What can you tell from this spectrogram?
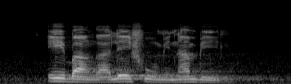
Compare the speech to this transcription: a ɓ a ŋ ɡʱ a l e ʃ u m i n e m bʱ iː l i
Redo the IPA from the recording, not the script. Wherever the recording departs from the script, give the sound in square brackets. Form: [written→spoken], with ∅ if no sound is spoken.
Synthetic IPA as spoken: [a→i] ɓ a ŋ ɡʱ a l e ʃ u m i n [e→a] m bʱ iː l i

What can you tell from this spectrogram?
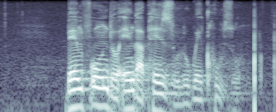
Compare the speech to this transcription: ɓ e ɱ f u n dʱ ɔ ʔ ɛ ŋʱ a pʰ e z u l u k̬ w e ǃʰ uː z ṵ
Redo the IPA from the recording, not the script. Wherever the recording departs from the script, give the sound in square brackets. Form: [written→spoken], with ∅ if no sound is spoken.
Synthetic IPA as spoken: ɓ e ɱ f u n dʱ ɔ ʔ ɛ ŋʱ a pʰ e z u l u k̬ w e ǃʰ uː z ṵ

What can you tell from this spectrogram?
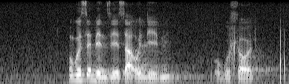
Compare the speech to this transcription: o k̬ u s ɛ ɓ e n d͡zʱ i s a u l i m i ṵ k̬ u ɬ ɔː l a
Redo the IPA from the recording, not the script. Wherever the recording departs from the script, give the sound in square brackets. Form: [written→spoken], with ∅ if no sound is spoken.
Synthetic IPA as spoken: [o→u] k̬ u s ɛ ɓ e n d͡zʱ i s a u l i m i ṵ k̬ u ɬ ɔː l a

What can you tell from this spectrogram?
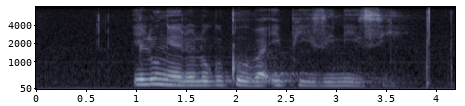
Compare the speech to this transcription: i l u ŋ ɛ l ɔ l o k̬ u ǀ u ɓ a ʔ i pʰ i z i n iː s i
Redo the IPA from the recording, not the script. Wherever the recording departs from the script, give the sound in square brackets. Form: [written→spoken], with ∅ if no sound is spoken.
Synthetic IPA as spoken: i l u ŋ ɛ l ɔ l o k̬ u [ǀ→ǃ] u ɓ a ʔ i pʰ i z i n iː s i

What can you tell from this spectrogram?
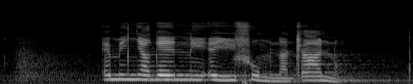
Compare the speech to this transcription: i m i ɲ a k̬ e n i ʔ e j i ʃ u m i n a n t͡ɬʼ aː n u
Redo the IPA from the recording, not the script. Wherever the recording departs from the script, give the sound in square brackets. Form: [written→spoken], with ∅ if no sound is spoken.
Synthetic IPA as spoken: [i→e] m i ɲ a k̬ e n i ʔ e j i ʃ u m i n a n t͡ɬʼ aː n u

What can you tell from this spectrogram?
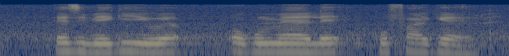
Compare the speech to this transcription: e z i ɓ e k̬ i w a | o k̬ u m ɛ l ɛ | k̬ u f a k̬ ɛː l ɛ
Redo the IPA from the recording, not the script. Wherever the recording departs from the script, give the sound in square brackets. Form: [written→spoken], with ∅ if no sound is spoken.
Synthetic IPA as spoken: e z i ɓ e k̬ i w [a→ɛ] | o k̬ u m ɛ l ɛ | k̬ u f a k̬ ɛː l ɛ

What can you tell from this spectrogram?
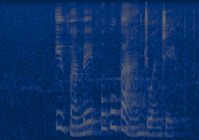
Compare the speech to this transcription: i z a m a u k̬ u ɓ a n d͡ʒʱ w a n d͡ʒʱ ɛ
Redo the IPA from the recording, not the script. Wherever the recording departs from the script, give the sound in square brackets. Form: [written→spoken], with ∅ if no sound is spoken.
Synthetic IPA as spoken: i [z→v] a m [a→ɛ] u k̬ u ɓ a n d͡ʒʱ w a n d͡ʒʱ ɛ

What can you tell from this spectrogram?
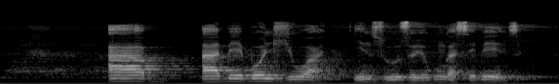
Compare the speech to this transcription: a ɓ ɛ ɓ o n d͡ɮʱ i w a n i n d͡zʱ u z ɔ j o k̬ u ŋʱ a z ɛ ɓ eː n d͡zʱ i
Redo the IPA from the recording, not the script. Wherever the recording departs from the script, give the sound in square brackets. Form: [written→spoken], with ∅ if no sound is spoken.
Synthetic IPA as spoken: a ɓ ɛ ɓ o n d͡ɮʱ i w a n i n d͡zʱ u z ɔ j o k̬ u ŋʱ a [z→s] ɛ ɓ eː n d͡zʱ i

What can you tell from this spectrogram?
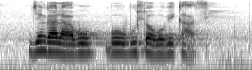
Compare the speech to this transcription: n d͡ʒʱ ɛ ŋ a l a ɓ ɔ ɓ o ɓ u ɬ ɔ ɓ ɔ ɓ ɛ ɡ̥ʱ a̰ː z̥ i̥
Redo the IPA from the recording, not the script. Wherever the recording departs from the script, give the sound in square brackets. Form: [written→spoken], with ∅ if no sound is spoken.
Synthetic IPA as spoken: n d͡ʒʱ ɛ ŋ a l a ɓ ɔ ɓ o ɓ u ɬ ɔ ɓ ɔ ɓ ɛ ɡ̥ʱ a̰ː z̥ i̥

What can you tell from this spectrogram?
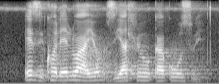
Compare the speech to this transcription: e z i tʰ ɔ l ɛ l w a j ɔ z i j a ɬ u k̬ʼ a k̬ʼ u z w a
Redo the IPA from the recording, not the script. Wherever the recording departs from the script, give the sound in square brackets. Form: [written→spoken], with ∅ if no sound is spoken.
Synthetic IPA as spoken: e z i [tʰ→kʰ] ɔ l ɛ l w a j ɔ z i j a ɬ u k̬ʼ a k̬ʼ [u→uː] z w [a→ɛ]

